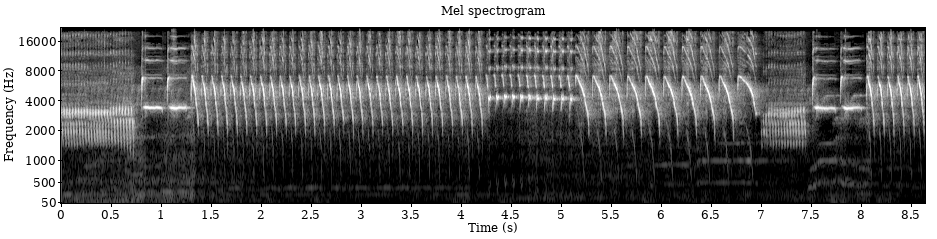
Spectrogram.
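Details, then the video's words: Kenari Nusantara canary delivering a long continuous song used as master song for training: a low nasal note, then a sustained rapid high trill, a pure whistle, and a series of quick downslurred notes with bright chips. "Kicau Burung Kenari 142 II LUAR BIASA GACOR PANJANG Cocok untuk Masteran"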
